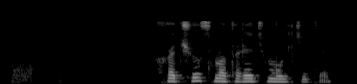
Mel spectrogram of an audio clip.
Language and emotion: Russian, neutral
